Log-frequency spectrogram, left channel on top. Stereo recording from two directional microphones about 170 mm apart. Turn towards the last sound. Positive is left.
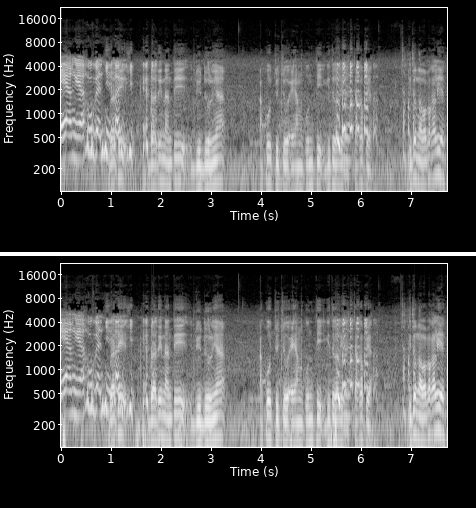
turn(degrees=-35)  # may be behind; listen again after turning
